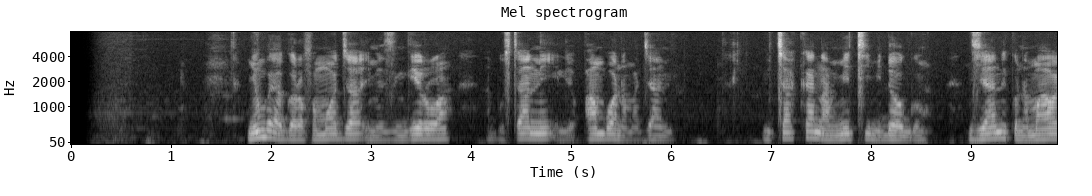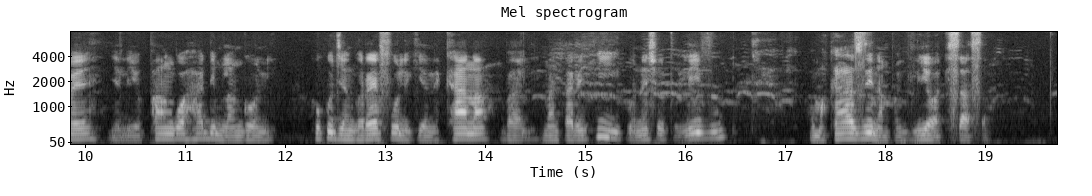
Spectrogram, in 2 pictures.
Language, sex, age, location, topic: Swahili, male, 36-49, Nairobi, finance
